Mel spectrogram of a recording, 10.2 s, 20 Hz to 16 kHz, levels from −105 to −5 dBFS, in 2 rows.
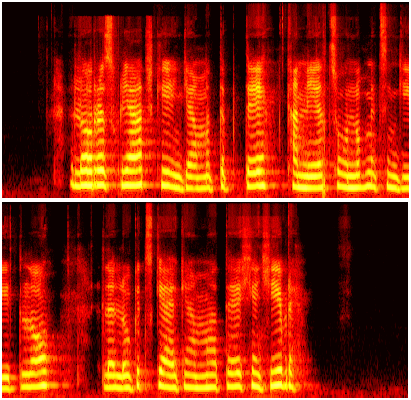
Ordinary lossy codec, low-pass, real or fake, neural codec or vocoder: Opus, 16 kbps; 14.4 kHz; real; none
